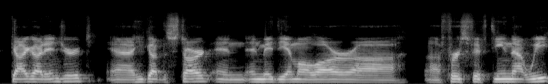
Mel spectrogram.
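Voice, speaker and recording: A man with a Canadian accent speaks at a medium pitch in a monotone, flat intonation. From Canada. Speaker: podcast co-host and rugby coach. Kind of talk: casual podcast chat.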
